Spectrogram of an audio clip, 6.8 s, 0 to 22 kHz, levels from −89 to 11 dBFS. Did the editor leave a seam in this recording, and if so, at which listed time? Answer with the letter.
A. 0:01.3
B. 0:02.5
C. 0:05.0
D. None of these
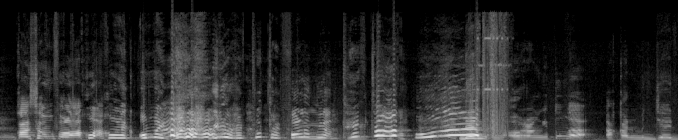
C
